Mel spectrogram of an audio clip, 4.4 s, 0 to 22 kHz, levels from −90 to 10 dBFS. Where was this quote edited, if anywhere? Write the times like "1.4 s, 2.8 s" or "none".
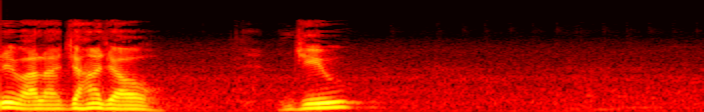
none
